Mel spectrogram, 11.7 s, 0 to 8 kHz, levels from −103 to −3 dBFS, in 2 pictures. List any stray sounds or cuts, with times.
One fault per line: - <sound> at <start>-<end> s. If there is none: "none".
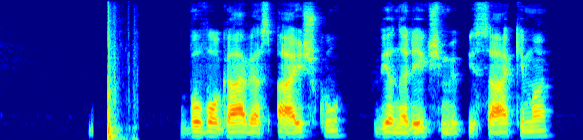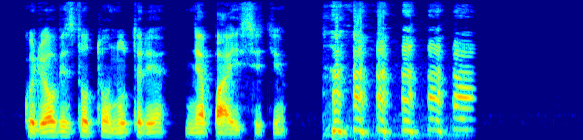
- thud at 1.1-1.4 s
- laugh at 9.1-10.6 s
